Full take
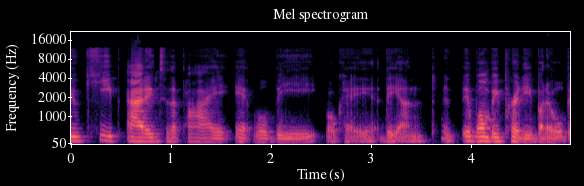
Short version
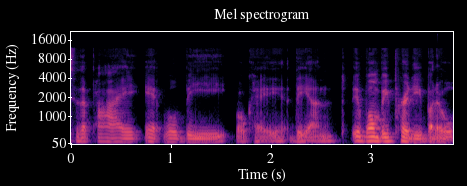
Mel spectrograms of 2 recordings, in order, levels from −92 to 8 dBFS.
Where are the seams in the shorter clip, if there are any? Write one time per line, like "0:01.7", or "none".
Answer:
0:02.7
